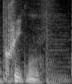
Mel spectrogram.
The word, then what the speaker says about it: Cretan: You say eat like a Cretan. – Yeah. – Did I pronounce it correctly? – Absolutely.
